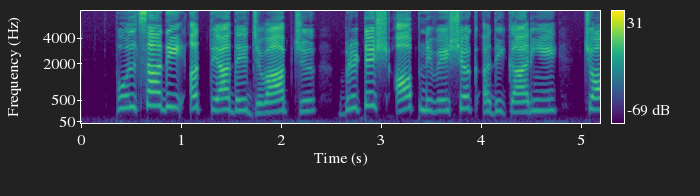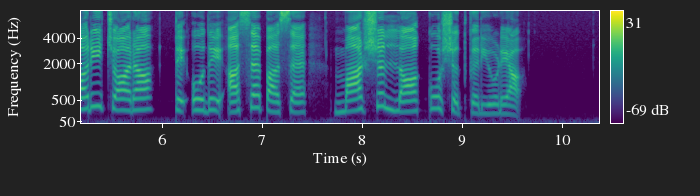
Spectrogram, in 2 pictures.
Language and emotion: Dogri, neutral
